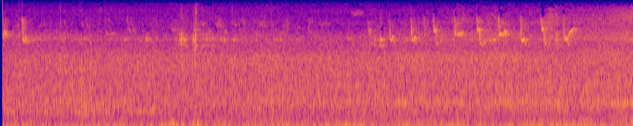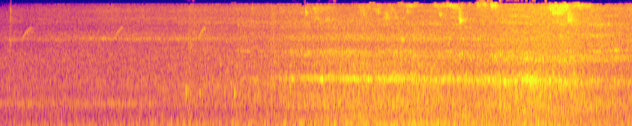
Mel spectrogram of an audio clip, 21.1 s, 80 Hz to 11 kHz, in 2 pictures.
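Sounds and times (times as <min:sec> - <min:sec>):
light-rail car humming: 0:08.4 - 0:21.0.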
